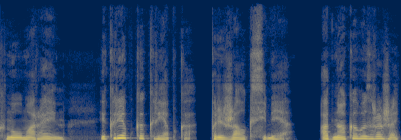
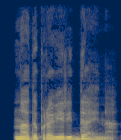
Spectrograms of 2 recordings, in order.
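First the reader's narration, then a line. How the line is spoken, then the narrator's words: Sighed. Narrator (Russian): вздохнул он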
